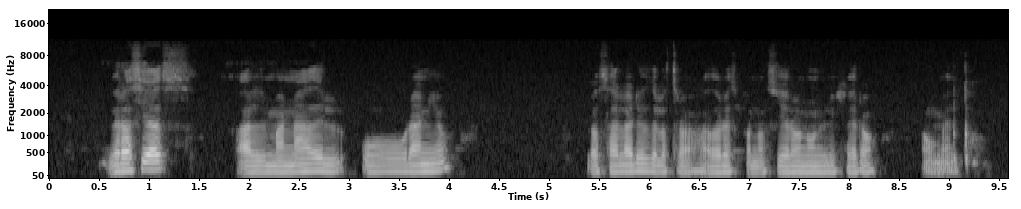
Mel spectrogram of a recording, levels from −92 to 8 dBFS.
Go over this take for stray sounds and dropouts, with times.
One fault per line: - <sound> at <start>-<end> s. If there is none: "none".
none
